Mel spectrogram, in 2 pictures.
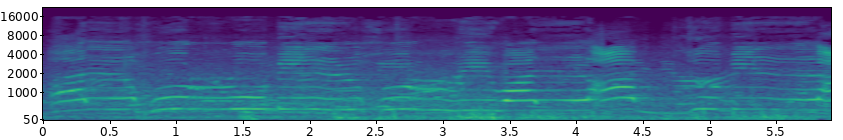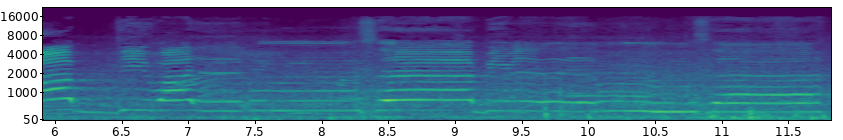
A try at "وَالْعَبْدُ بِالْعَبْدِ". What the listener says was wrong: والعبد बापर कलकला क्यों नहीं किया والعبد नहीं والعبد بالعبد जी पढ़ो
